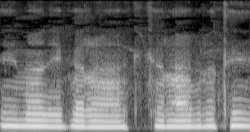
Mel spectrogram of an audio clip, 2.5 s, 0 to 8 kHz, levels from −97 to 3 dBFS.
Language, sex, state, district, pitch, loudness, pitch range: Chhattisgarhi, male, Chhattisgarh, Raigarh, 135 Hz, -14 LUFS, 135-140 Hz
